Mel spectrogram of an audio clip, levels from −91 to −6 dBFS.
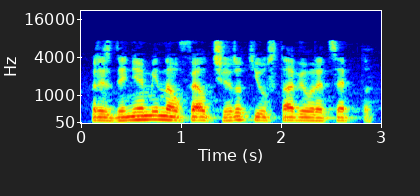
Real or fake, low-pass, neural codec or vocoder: real; 7.2 kHz; none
